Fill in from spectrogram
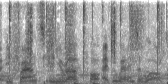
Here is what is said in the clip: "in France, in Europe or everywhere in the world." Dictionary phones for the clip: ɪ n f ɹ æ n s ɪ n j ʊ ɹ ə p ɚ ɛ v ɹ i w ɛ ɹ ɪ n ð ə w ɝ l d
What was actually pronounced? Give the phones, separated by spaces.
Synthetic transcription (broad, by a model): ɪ n f ɹ æ n s ɪ n j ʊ ɹ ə p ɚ ɛ v ɹ i w ɛ ɹ ɪ n ð ə w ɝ l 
